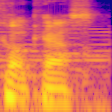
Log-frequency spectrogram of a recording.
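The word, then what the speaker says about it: kotks: week at k o t k s it's pronounced codcast but no no one really knows that but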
